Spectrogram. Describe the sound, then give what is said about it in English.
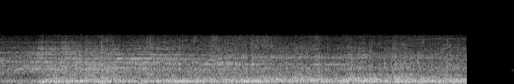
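A dense, loud roar of race car engines firing up and running together after the command "drivers, start your engines" given on behalf of General Tire, a heavy low rumble that holds steady for several seconds before cutting off abruptly. “On behalf of General Tire, where anywhere is possible, drivers, start your engines!”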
